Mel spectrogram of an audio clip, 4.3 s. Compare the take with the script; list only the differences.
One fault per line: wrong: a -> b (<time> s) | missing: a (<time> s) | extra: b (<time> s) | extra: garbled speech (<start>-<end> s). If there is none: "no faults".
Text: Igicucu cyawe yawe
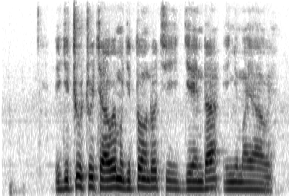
extra: mugitondo kigenda inyuma (1.8 s)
